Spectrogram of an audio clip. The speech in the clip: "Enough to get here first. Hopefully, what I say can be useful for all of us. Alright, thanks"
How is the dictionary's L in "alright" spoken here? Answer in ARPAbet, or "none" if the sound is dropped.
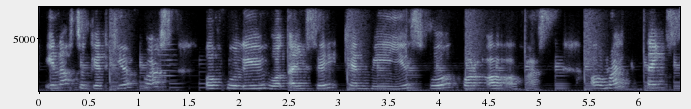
L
